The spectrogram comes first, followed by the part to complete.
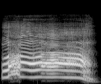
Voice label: hurt critical, voice; gambler

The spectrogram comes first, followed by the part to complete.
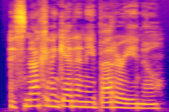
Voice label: generic, teengirl, voice; player; survivor

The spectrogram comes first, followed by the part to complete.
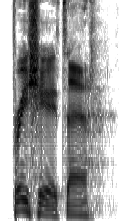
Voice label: thanks, namvet, survivor voice; Left 4 Dead 2; left4dead2 dlc2

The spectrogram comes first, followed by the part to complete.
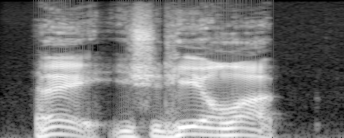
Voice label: player suggest health, voice, biker; Left 4 Dead 2; left4dead2 dlc3; survivor

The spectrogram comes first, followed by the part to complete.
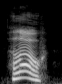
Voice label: scenario join, teen girl; player; survivor; voice

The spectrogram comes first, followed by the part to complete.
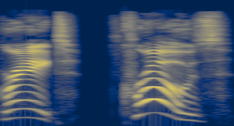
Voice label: gravel hill, teengirl

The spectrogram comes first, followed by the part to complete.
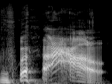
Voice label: positive noise, coach; survivor

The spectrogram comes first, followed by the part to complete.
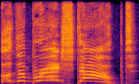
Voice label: hitting bridge button, manager, survivor, voice; Left 4 Dead 2; left4dead2 dlc2

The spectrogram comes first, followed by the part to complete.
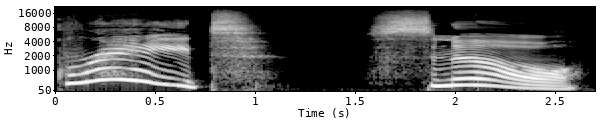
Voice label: teengirl, voice; Left 4 Dead 2; left4dead2 dlc2; survivor

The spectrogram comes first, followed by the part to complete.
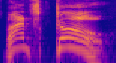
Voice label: move on, survivor voice; namvet; Left 4 Dead 2; left4dead2 dlc2

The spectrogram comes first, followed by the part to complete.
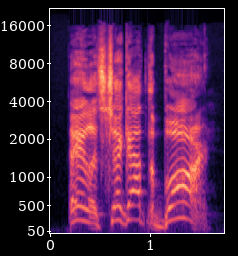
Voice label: world farmhouse, voice, biker

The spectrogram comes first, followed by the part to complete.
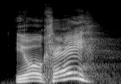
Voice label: revive friend, namvet, survivor voice; Left 4 Dead 2; left4dead2 dlc3

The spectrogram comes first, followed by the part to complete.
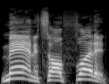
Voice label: misc directional, voice; gambler

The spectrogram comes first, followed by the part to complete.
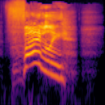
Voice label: safe spot ahead reaction, teengirl, voice; player; survivor

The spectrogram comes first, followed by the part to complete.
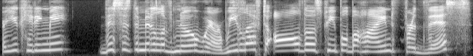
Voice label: teen girl

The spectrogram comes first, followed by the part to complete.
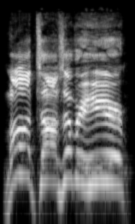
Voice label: spot grenades, voice, biker; Left 4 Dead 2; left4dead2 dlc3; survivor

